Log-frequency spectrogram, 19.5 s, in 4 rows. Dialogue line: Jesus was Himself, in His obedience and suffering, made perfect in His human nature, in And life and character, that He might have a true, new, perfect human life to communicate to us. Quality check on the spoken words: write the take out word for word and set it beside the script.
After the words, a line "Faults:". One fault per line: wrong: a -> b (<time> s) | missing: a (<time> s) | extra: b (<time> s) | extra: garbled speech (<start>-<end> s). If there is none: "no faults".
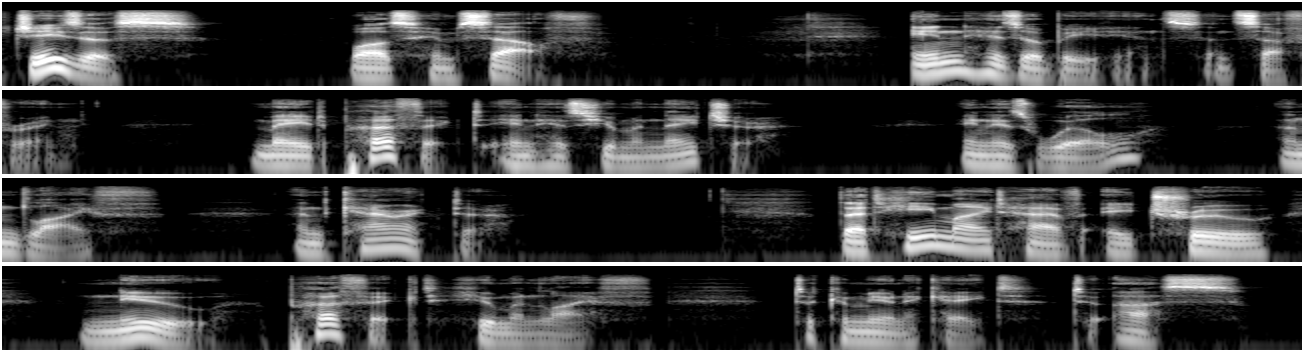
Jesus was Himself, in His obedience and suffering, made perfect in His human nature, in His will and life and character, that He might have a true, new, perfect human life to communicate to us.
Faults:
extra: His will (8.6 s)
